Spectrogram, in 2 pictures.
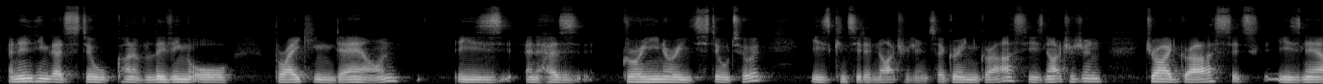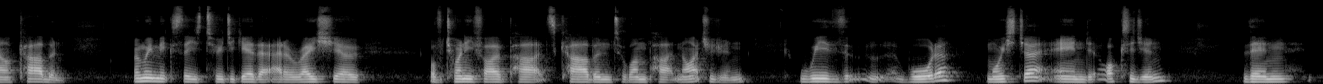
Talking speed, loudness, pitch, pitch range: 120 wpm, -24 LUFS, 120 Hz, 115-125 Hz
